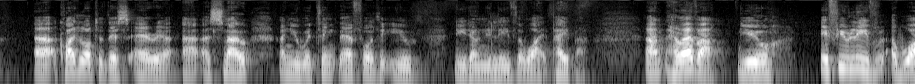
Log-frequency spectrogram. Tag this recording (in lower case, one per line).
speech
